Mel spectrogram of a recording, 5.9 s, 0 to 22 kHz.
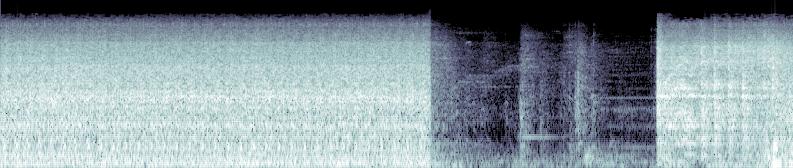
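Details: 2008 Ford Explorer engine first run after reinstallation: fast, fairly regular rattle about three per second over idle, then cuts out; timing chain noise found after putting engine back in.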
